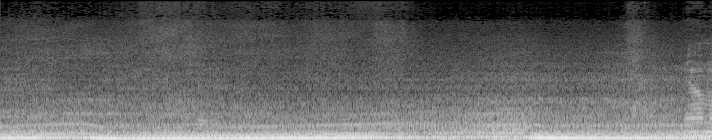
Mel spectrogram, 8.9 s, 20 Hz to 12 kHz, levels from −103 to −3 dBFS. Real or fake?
real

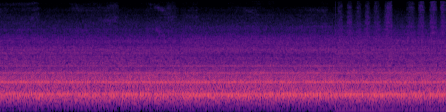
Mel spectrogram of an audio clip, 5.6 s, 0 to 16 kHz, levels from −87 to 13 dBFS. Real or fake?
fake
